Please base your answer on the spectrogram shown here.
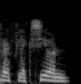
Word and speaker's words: reflexión: un nombre alternativo es reflexión se hace hincapié en la segunda sílaba el término deriva del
